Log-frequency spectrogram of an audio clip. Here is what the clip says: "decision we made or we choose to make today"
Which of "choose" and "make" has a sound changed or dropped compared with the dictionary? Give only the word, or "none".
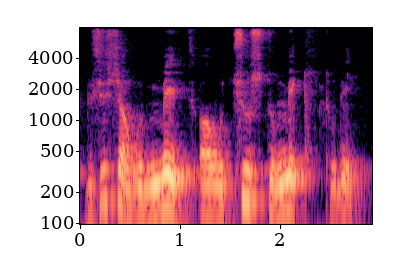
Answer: choose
